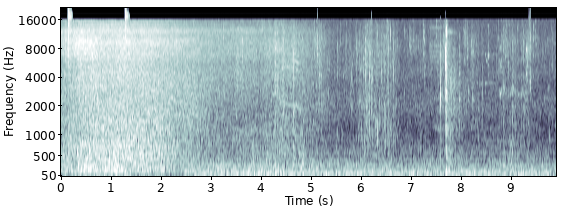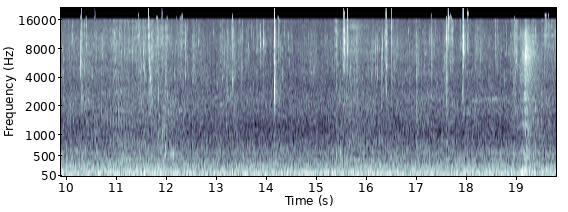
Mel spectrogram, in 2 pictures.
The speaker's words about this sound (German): Das Plätschern der Wellen, das Rufen, das Sprechen der Menschen, das Widerhallen dieser ganzen Geräusche, vor allen Dingen der Stimmen in den Gassen.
